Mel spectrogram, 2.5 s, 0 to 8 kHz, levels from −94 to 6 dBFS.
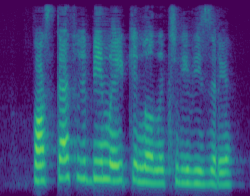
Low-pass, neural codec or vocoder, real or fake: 7.2 kHz; codec, 16 kHz, 1.1 kbps, Voila-Tokenizer; fake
